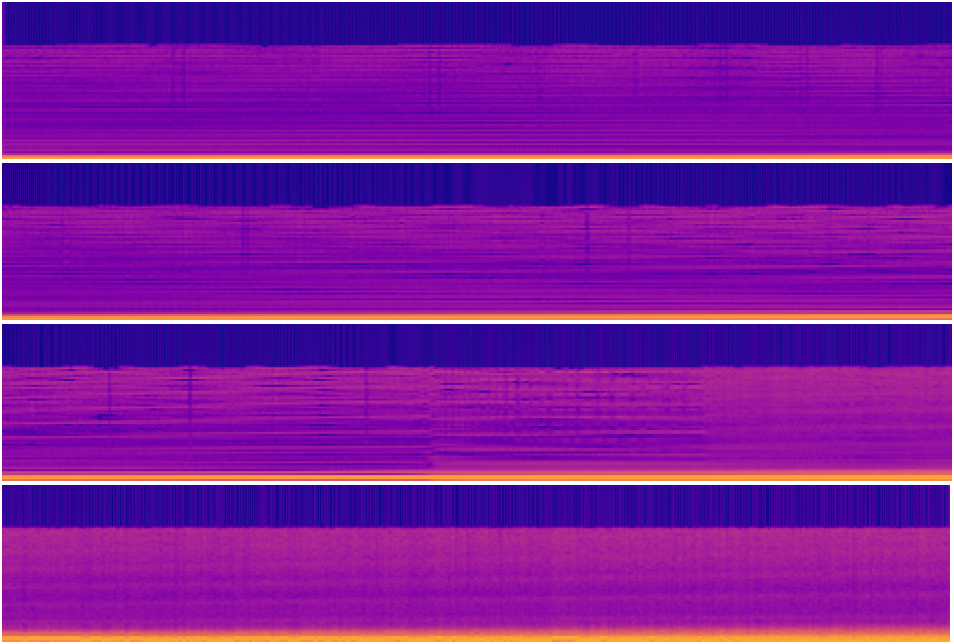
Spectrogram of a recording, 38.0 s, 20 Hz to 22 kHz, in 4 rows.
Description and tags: Kamioka x-Mod 2 mono 0.25-0.50
A little dare I am running with user gis_sweden.
The challenge was to create a sound where 2 oscillators cross-modulate each other.
gis_sweden will use his modular synth. I will use my virtual modular synth Kamiooka.
You can hear gis_sweden's sound here:
My sound looks very interesting if you change the display mode to spectral.
For this sound, I tried to focus on the region of cross-modulation values that produce an interesting sound.
The parameters I have used:
2 sin oscillators
cross-modulate each other (FM)
Cross-modulation ramps up linearly from 25 to 50% during 20 bars at 120bpm
Created with Kamiooka in Ableton Live
Sound converted to mono in Audacity. No effects or processing.
cross-modulation, kamiooka, synth, virtual-modular, VST, x-modulation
